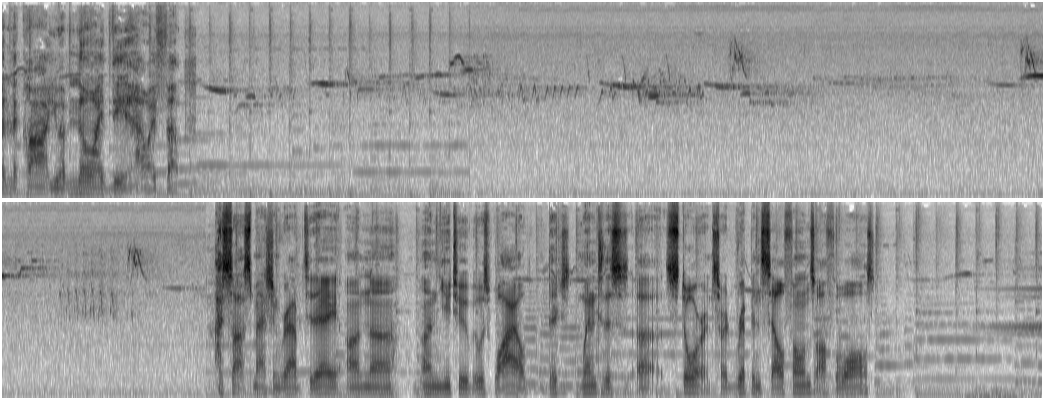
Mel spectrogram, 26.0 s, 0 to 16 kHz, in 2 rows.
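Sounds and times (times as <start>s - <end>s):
birds chirping: 0.0s - 26.0s
low background noise: 5.4s - 19.6s
held music notes: 15.6s - 26.0s.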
